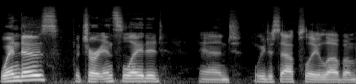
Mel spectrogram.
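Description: An unremarkable speaking voice moves at a moderate pace against a quiet background, the sound dry with no echo. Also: man. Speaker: trade show vendor. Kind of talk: product walkaround sales pitch. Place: open country.

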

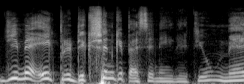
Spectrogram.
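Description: A woman speaks at a moderate pace, and the background is quiet. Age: 60s. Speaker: astro palmist; interviewee. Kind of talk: interview. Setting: seated in front of camera. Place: home room. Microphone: handheld.

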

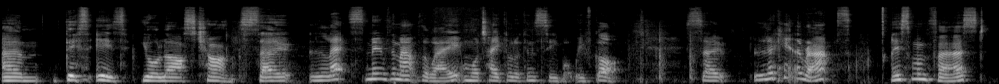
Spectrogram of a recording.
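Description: A woman's fairly low-pitched voice with ordinary pitch variation, noticeable background noise behind it. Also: fairly slow pace. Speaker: beauty product reviewer. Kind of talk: product haul video.

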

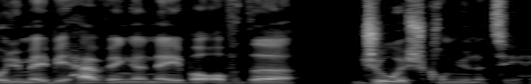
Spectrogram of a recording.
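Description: This is a man speaking. His pitch is fairly low. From London, England. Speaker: guest scholar. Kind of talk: TV interview. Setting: TV studio. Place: studio.

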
